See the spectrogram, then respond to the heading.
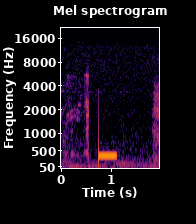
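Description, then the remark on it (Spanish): A telephone busy tone after a dropped call sounds once as a loud, steady mid-pitched beep lasting about a third of a second, with faint bits of speech just before and after it. “Bueno, se cortó la comunicación.”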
